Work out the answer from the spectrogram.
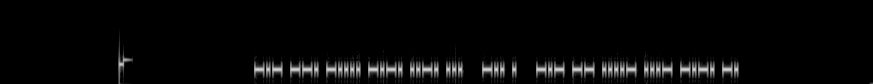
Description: Morse code, heard as a keyed tone, about 40 wpm, 700 Hz. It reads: KG6CFS DE KM4VCN
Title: USA Callsign DE Callsign - 6 Characters - 40wpm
